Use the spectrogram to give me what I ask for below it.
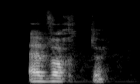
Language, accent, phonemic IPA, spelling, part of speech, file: French, Canada, /a.vɔʁt/, avortes, verb, LL-Q150 (fra)-avortes.wav
- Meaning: second-person singular present indicative/subjunctive of avorter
